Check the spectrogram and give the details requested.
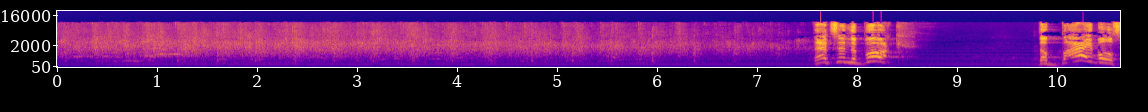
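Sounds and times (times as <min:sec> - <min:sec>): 
people clapping hands in church: 0:00.0 - 0:08.0
low steady hum: 0:00.0 - 0:10.6
speech: 0:07.6 - 0:08.5, 0:09.8 - 0:10.6.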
